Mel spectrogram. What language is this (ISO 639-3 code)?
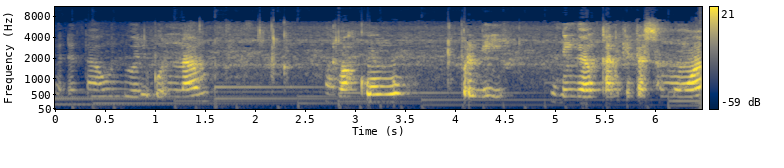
ind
